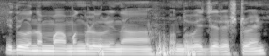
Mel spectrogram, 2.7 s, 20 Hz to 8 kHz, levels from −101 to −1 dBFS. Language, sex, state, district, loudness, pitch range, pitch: Kannada, male, Karnataka, Dakshina Kannada, -13 LUFS, 100-110 Hz, 105 Hz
